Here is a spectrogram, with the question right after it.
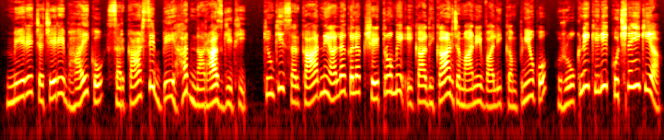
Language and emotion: Hindi, angry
